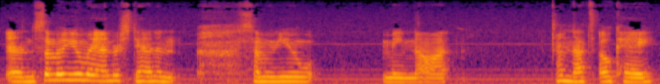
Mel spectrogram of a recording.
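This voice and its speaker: Young woman vlogging, flat and tearful. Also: mid-range voice, slow pace, slight background noise, rough recording. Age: young adult. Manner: emotional, tearful, soft-spoken with many ums. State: close to tears. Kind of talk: casual heartfelt vlog. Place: messy bedroom.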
